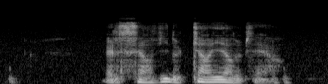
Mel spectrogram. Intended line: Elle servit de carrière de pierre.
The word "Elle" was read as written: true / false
true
